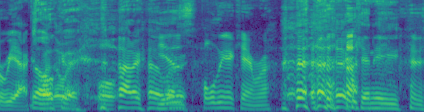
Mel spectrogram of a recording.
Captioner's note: laughs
